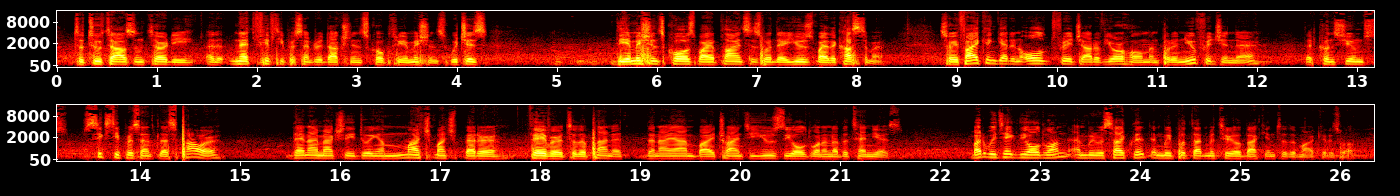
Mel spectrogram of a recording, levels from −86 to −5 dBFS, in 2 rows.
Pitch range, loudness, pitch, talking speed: 115-140 Hz, -23 LUFS, 125 Hz, 210 wpm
